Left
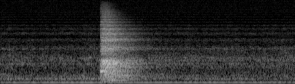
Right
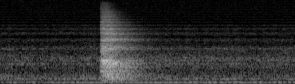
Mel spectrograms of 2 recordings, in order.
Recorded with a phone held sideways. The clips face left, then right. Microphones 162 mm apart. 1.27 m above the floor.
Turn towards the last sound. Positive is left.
turn(degrees=30)  # may be behind; listen again after turning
